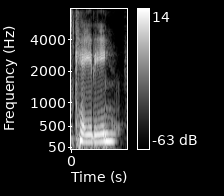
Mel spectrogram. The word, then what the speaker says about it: Katie: do you say it Kate Katie my name's Katie okay so okay subscribe to your channel but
